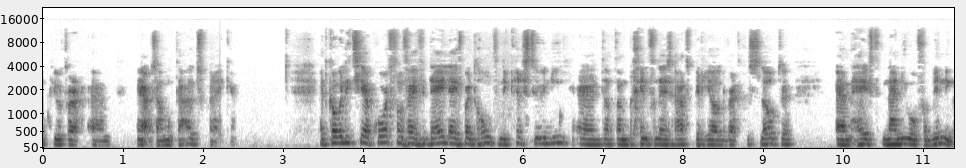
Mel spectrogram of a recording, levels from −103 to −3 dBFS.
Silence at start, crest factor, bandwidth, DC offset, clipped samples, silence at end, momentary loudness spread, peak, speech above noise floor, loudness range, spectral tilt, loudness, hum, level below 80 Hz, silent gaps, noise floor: 0 s; 18 dB; 12 kHz; under 0.1%; under 0.1%; 0 s; 13 LU; -18 dBFS; 31 dB; 4 LU; -5 dB/octave; -36 LUFS; none; -76 dBFS; none; -67 dBFS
